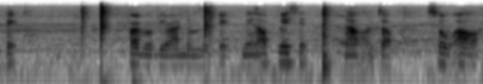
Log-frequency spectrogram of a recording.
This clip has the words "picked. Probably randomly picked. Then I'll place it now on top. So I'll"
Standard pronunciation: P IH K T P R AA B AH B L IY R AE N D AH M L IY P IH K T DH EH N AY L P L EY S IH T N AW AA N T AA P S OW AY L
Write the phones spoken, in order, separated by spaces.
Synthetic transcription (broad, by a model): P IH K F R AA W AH B IY R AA N D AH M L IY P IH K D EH N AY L P L EY S IH T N AW AA N T AA P S OW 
